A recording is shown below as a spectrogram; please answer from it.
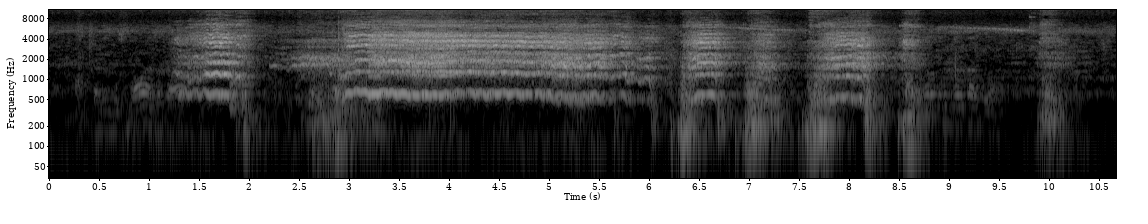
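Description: A horse whinnying: a long, wavering, high call, followed by a string of shorter calls that trail off near the end.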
